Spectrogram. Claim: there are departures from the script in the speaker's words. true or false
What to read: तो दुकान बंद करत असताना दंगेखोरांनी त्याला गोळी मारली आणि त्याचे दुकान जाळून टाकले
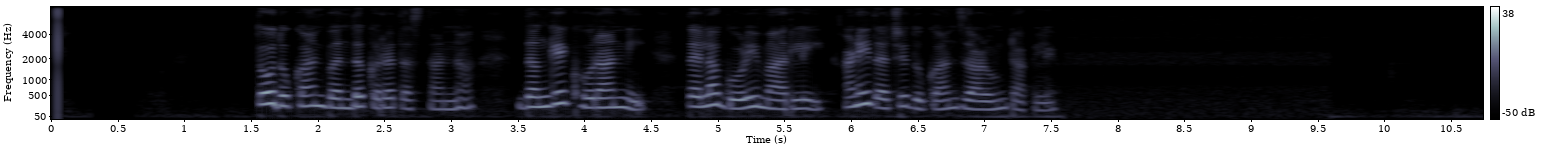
false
